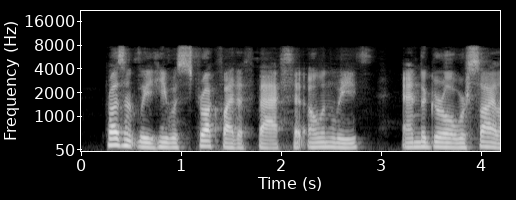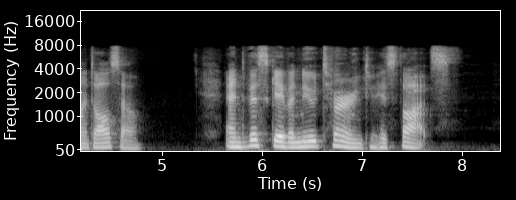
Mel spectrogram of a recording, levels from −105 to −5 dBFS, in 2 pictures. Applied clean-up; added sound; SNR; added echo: neural mask model DeepFilterNet 3.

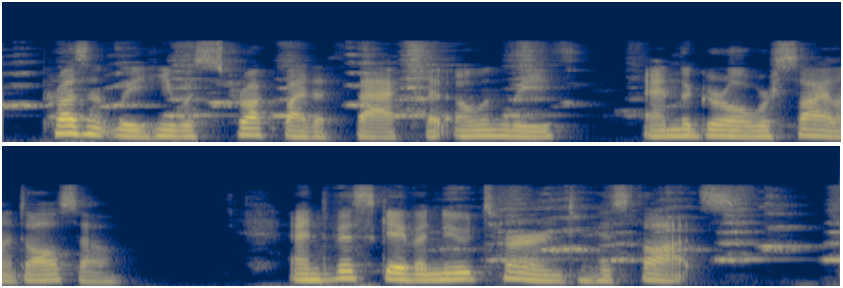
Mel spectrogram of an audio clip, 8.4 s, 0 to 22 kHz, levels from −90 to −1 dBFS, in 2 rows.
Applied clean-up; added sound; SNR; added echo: classical method log-MMSE.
